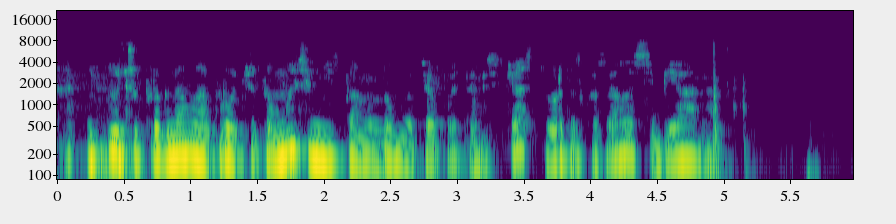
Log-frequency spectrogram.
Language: Russian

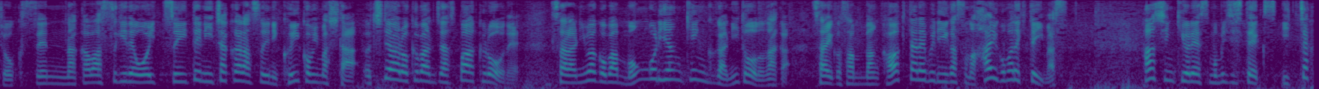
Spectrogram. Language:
Japanese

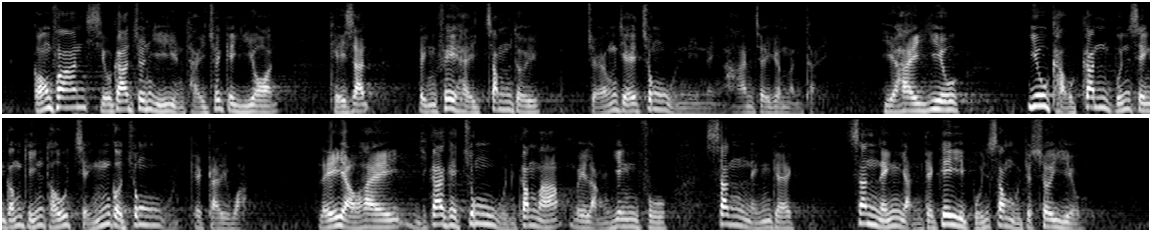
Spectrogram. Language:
Cantonese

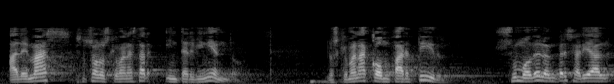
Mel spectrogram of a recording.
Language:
Spanish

